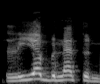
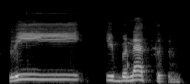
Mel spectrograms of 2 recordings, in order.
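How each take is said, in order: First: The words run together without a glottal break. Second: The words are separated with a glottal break. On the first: This follows the Quranic reading rule. "kalau di Quran kan apa sesuai kaidah, ... langsung dibaca" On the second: This is the everyday way, easier to say. "untuk memudahkan lisan di, dipotong"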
